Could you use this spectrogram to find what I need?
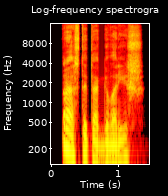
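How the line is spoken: Sighing. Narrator (Russian): вздохнула блондинка

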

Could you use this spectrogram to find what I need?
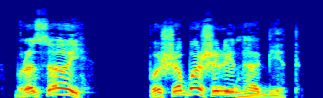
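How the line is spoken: Authoritative calling out. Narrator (Russian): покрикивая солидным голосом

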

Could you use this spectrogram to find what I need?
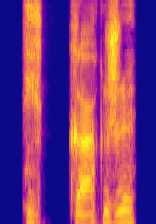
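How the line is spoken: Whispered. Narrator (Russian): прошептал я

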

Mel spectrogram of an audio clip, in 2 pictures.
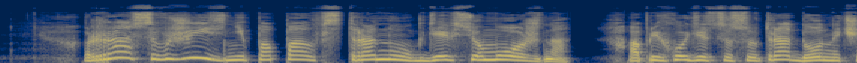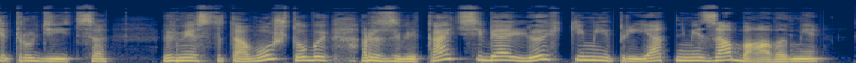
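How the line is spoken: Moaning. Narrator (Russian): стонал Петька

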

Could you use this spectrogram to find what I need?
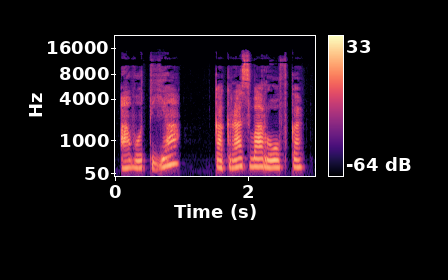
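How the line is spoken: Calm. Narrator (Russian): спокойно сказала я

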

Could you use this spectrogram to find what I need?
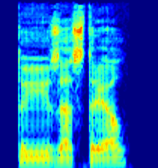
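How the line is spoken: Even level tone. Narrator (Russian): Электроник продолжил все тем же ровным тоном

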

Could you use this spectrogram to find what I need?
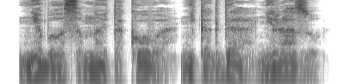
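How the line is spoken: Quiet whisper. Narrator (Russian): тихо прошептал Степан

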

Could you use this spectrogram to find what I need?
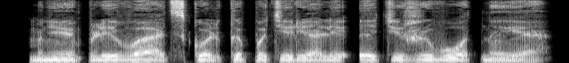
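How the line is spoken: Hoarse whisper. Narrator (Russian): хрипло прошептал Филин

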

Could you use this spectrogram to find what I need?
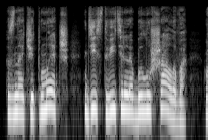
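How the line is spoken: Exclaimed. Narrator (Russian): воскликнул Лёха

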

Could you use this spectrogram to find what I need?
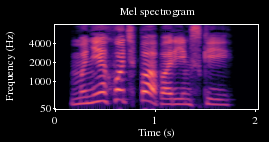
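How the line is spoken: Loud bark. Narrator (Russian): гаркнул Наполеонов

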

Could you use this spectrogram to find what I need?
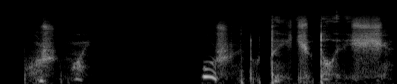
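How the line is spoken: Barely audible whisper. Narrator (Russian): шепнула она едва слышно в спину Хромину

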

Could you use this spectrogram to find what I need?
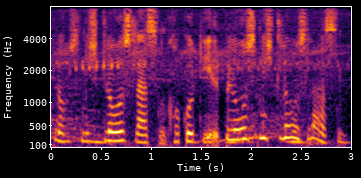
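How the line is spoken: Whimpering. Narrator (German): wimmerte

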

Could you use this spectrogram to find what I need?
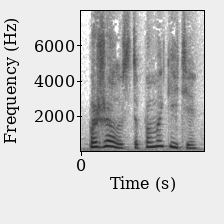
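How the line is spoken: Pleading. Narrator (Russian): взмолилась я

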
